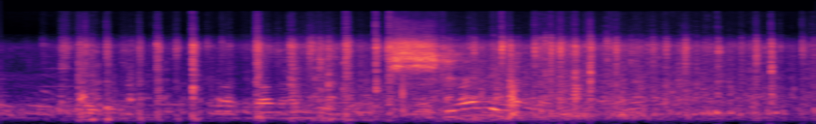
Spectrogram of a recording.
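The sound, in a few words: pigeons cooing on a rooftop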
